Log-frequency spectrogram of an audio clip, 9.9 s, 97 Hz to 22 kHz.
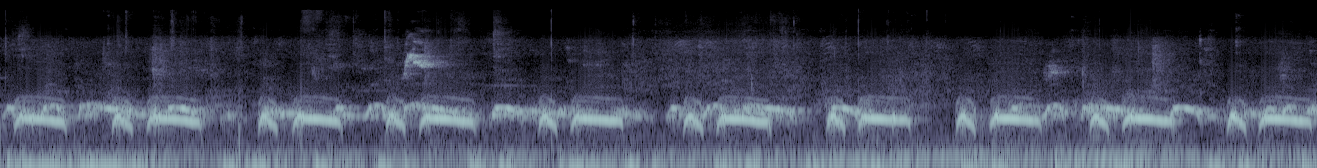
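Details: Spotted dove kept as a Thai decoy bird, recorded 10 April 2018, giving low, rounded cooing phrases repeated about once a second in a steady run, with a low rumbling hum beneath and faint higher chirps.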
